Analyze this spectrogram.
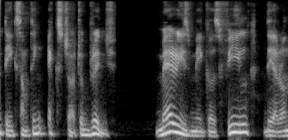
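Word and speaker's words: Marey: Mary, pronounced Mary but spelled with an E, is their generative video tool, which had its public launch in July.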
